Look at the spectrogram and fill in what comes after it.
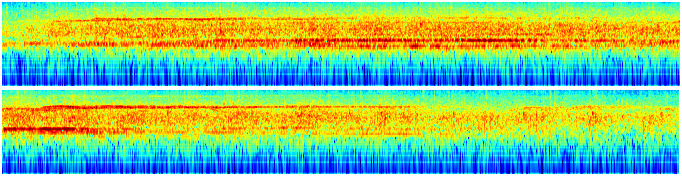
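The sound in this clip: Warm audience applause welcomes a visiting pastor and his wife at a Bible school gathering, a soft, steady patter of many hands that holds for several seconds, with faint tonal ringing above it.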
